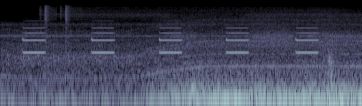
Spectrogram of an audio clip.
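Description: A bus engine rumbles low and grows louder.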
